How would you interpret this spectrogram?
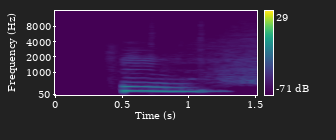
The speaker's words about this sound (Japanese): じゃあ、髪の毛、ドライヤーで乾かしちゃおうか。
